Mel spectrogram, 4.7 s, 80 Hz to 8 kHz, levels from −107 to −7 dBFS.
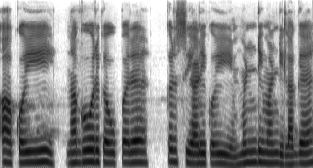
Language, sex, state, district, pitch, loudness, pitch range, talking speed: Rajasthani, female, Rajasthan, Nagaur, 180 Hz, -17 LUFS, 170-190 Hz, 155 wpm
